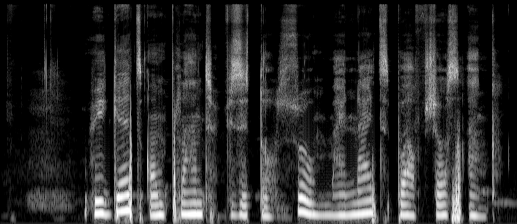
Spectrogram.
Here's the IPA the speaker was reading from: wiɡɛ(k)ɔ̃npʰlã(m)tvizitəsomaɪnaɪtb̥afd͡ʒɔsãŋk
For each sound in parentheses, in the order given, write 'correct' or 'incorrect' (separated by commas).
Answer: incorrect, incorrect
